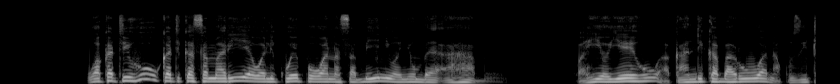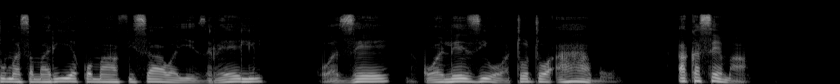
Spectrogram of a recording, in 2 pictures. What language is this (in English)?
Swahili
